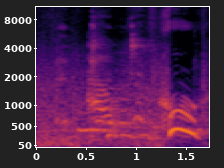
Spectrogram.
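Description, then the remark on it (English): A person mimics an owl's hoot with their voice: a couple of drawn-out, rounded 'hoo' calls, the last one rising and falling, fairly loud. “The owl. What does the owl say?”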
